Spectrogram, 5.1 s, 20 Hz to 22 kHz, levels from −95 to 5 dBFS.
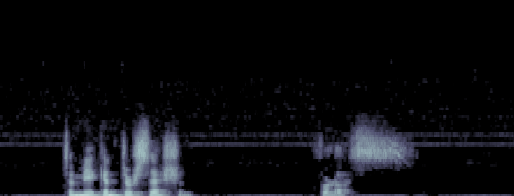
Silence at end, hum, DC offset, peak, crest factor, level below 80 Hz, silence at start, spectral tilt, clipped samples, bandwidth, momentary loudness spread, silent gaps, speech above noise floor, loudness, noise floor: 1.1 s; none; under 0.1%; -6 dBFS; 24 dB; -56 dBFS; 0.65 s; -4 dB/octave; under 0.1%; 8.8 kHz; 16 LU; none; 39 dB; -26 LUFS; -64 dBFS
